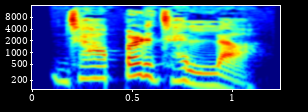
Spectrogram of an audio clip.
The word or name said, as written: झापड़-झल्ला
